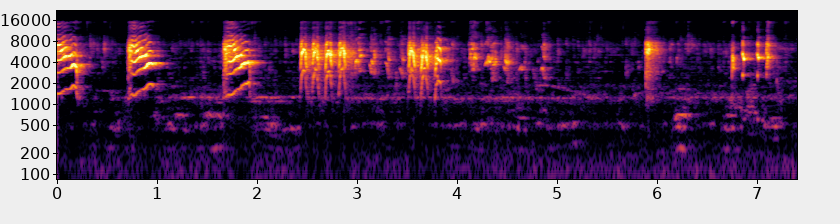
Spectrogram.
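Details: Long-tailed Shrike, a breeding-stock adult with mimicry-filled song. Two steeply falling whistled sweeps open it, then buzzy scratchy phrases and brief chattering bursts.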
